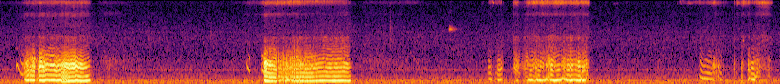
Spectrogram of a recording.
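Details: Sleeping pet snoring: loud, rough snores about thirteen times a minute over steady background hiss; ordinary snoring.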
